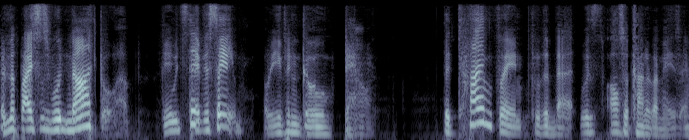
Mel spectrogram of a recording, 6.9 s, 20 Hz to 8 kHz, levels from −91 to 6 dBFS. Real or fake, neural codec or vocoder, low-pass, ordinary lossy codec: fake; codec, 16 kHz in and 24 kHz out, 0.6 kbps, FireRedTTS-2 codec; 7.2 kHz; AAC, 48 kbps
